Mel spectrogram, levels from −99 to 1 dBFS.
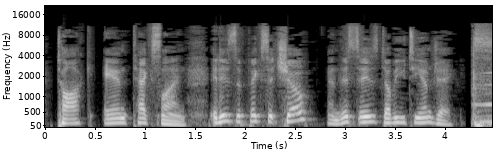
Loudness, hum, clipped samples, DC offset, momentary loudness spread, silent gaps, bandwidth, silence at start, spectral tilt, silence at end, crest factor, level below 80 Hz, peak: -22 LUFS; none; under 0.1%; under 0.1%; 5 LU; 4.20-4.24 s; 12.5 kHz; 0.1 s; -5 dB/octave; 0 s; 14 dB; -38 dBFS; -6 dBFS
